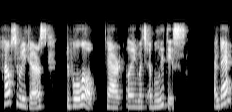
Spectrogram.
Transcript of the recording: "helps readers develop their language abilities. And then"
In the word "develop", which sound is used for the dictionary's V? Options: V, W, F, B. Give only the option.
F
